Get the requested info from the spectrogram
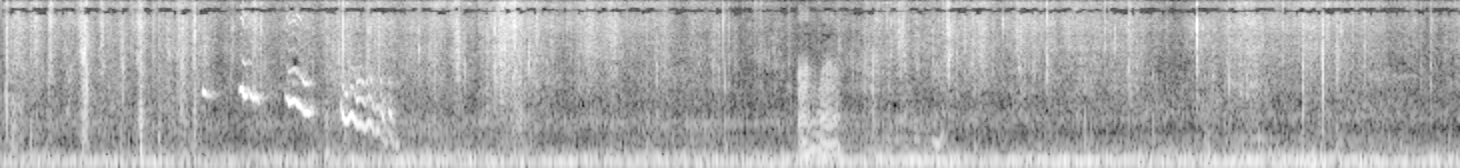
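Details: Dog whimpering in a run of high, thin, falling squeals around the first two seconds, then a shorter whine near five seconds, over a steady low hum and faint background noise.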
